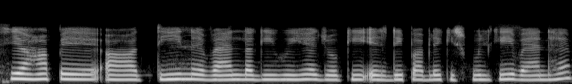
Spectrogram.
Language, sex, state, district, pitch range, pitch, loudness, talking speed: Hindi, female, Bihar, Bhagalpur, 215-235 Hz, 220 Hz, -16 LUFS, 170 wpm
